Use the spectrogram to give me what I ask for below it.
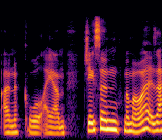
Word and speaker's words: Momoa: Jason Momoa, is that how you say his name?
